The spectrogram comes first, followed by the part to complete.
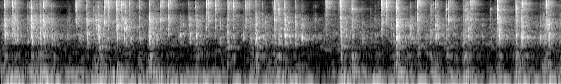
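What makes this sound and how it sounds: Fingertips of both hands type rapidly on a black wireless typewriter-style keyboard with round plastic keycaps and a hollow housing. The result is a dense, fast run of short, bright plastic clicks and clacks over a steady low hum, with each tap dying away almost at once.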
